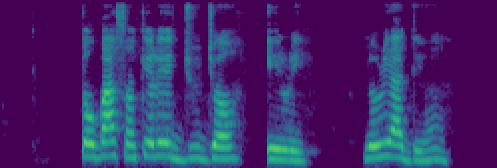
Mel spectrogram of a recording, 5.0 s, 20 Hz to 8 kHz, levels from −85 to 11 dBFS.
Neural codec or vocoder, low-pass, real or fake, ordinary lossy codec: none; 7.2 kHz; real; none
